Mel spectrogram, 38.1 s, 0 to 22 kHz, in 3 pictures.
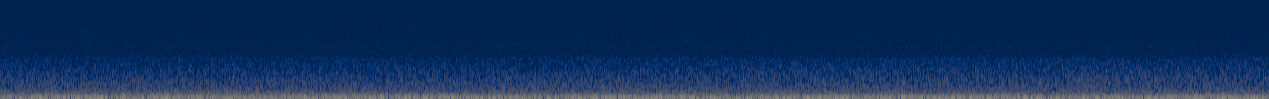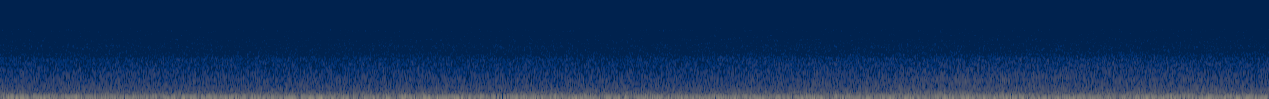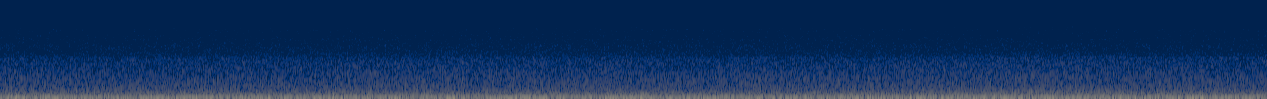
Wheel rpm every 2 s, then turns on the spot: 0, 0, 0, 0, 0, 0, 0, 0, 0, 0, 0, 0, 0, 0, 0, 0, 0, 0, 0.
none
